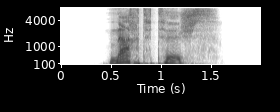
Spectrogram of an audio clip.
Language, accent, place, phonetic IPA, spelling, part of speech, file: German, Germany, Berlin, [ˈnaxtˌtɪʃs], Nachttischs, noun, De-Nachttischs.ogg
- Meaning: genitive of Nachttisch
